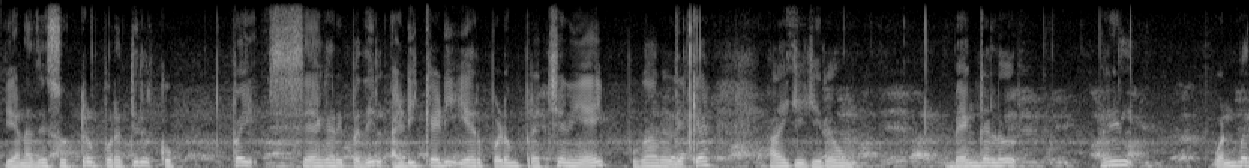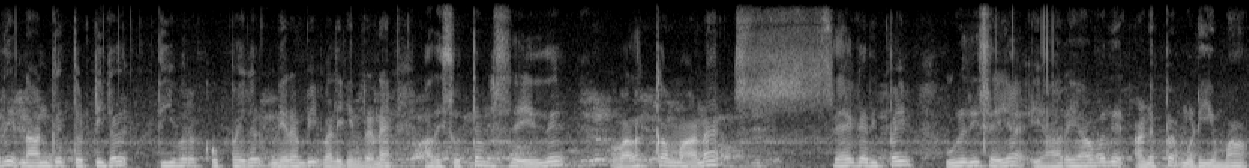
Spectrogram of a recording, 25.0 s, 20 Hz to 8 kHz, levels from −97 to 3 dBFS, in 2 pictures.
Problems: continuous background conversations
